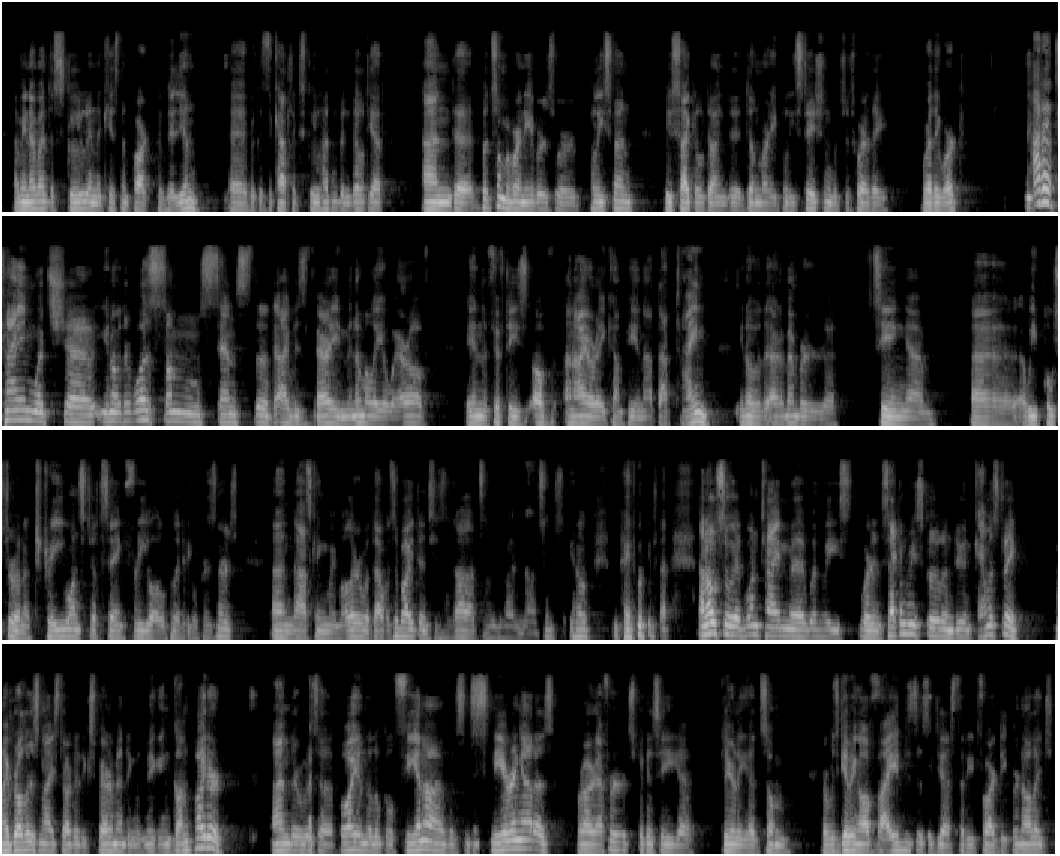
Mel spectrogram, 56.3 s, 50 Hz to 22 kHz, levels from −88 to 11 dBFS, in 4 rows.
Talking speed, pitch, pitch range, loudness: 180 wpm, 125 Hz, 120-135 Hz, -28 LUFS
